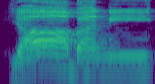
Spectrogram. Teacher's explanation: نون یا مد زیر نی کو تین الف کی مقدار کھینچیں گے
